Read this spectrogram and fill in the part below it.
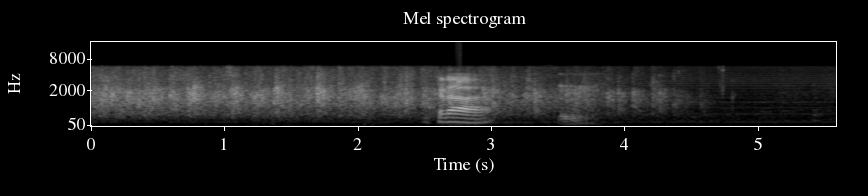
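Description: An audience applauds in a large hall, and the clapping fades away.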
